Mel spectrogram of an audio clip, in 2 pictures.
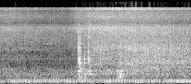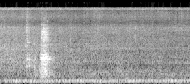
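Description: Malabar spinach goes into a sizzling pan of bata fish curry, a close, steady fry with a couple of brief clattering bursts as the greens are stirred in, with no voices.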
